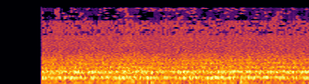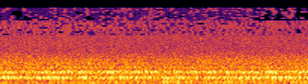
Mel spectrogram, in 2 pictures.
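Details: Honey bees inside their hive: after a brief silent start, a dense, steady droning hum with a low, even, unbroken tone holds for the rest of the recording, and no other sounds stand out.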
